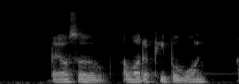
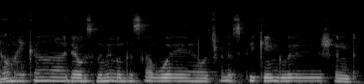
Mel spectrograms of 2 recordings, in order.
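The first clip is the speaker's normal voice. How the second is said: higher, quicker mock-whiny retelling; complaining foreigner; 6 semitones higher than usual. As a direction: imitate a frustrated expat venting. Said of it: "I've seen people tell me".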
